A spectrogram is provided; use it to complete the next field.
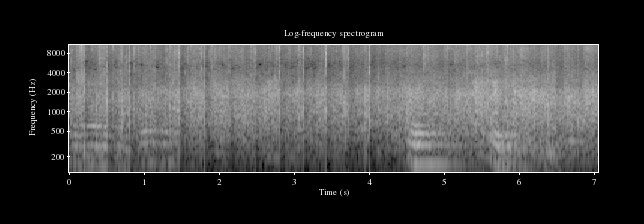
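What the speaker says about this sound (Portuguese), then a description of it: "Uma salva de palmas" An evening crowd at a school gathering applauds the arriving education secretary. The clapping runs throughout at a steady level, with voices calling and cheering mixed in and swelling near the end.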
